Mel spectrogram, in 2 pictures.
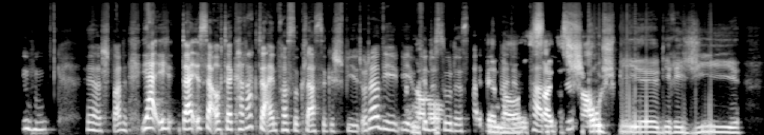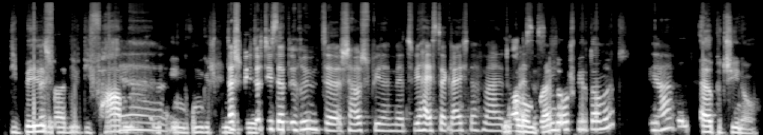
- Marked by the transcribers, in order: other background noise; distorted speech; unintelligible speech
- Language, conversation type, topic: German, podcast, Welcher Film hat dich besonders bewegt?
